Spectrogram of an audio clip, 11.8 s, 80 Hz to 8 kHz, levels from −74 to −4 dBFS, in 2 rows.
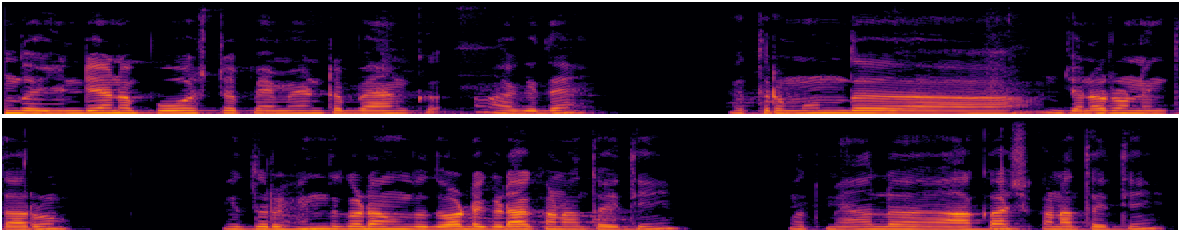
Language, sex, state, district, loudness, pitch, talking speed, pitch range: Kannada, male, Karnataka, Dharwad, -26 LUFS, 170 Hz, 100 wpm, 160-175 Hz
